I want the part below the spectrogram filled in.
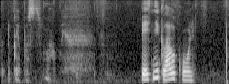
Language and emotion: Russian, neutral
